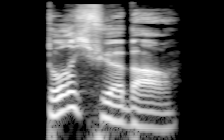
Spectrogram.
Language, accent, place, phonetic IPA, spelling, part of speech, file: German, Germany, Berlin, [ˈdʊʁçˌfyːɐ̯baːɐ̯], durchführbar, adjective, De-durchführbar.ogg
- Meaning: feasible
